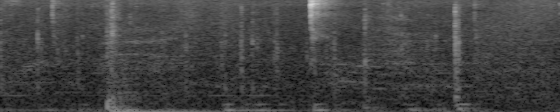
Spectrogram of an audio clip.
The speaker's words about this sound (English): I'm going to type it in the chat.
